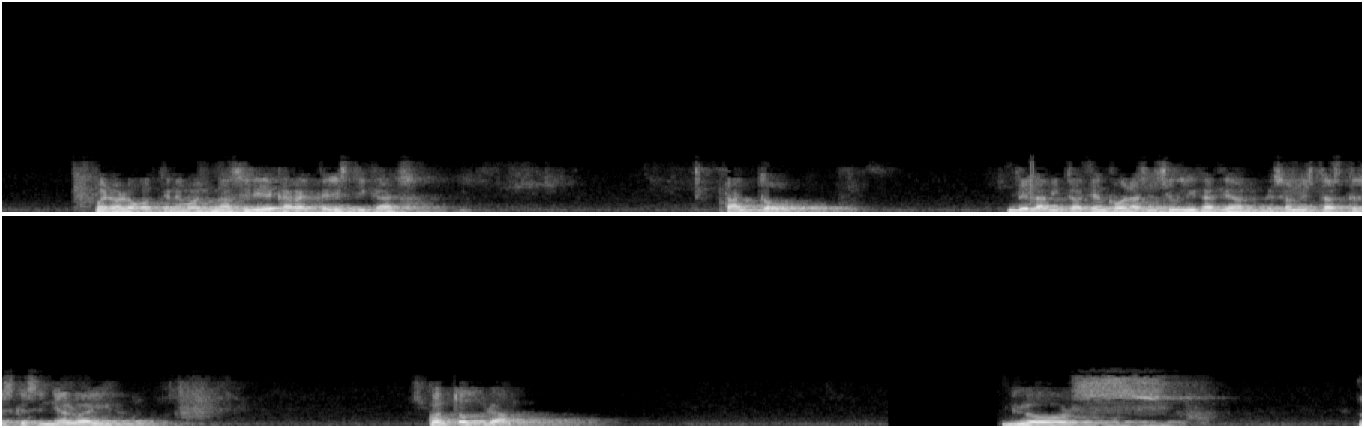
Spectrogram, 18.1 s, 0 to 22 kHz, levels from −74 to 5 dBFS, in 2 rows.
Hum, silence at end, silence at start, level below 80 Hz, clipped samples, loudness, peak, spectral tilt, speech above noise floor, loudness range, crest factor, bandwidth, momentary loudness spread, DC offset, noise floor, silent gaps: none; 0 s; 0.5 s; -56 dBFS; under 0.1%; -14 LUFS; 0 dBFS; -10 dB/octave; 42 dB; 8 LU; 16 dB; 5.6 kHz; 17 LU; under 0.1%; -54 dBFS; 14.99-15.69 s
